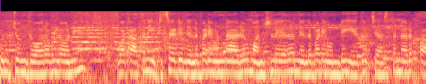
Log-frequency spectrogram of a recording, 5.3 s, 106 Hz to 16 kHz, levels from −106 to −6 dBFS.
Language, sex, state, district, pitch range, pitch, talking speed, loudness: Telugu, female, Andhra Pradesh, Visakhapatnam, 200-220 Hz, 210 Hz, 145 wpm, -14 LUFS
